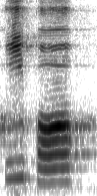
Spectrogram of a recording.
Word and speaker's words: hippo: No, hippo. We pronounce hippo. H is silent. H always in our French language, it is silent, okay?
